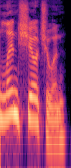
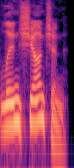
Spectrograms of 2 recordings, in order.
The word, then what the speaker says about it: Lin Shouan: You still get my name wrong as usual. I'm Lin Shouan, not Lin Shian.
